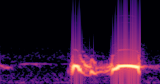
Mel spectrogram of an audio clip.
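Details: Decoy spotted dove cooing fast: a rough stuttered note running into one sustained level coo, then silence.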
